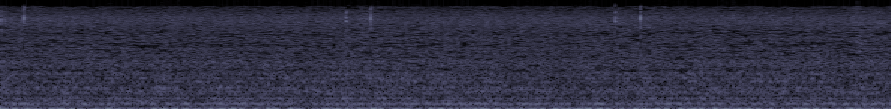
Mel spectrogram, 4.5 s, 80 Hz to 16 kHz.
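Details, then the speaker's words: 2007 Cadillac STS 3.6 V6 idling rough with a lumpy, stumbling beat, misfiring on all bank 2 cylinders (P0300/302/304/306) with P0017/P0019 exhaust cam codes. Owner suspects cam timing or a plugged exhaust; oil pressure reads 127.6 psi. "And it's idling right now, but it's running rough and misfiring on that whole bank."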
